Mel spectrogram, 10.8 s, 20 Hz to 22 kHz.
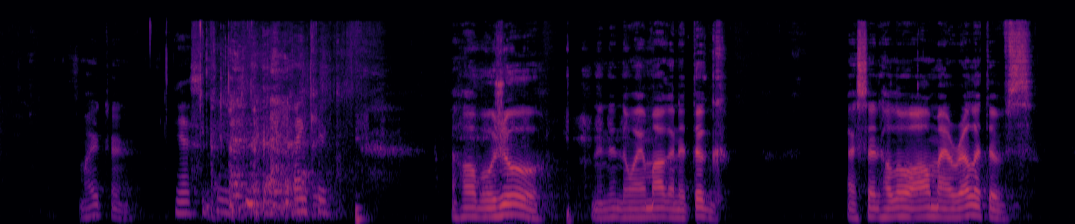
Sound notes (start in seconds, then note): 2.0 regents laughing; 4.6 speaks foreign language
